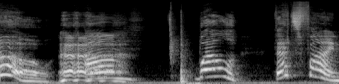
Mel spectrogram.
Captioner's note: chuckles lightly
